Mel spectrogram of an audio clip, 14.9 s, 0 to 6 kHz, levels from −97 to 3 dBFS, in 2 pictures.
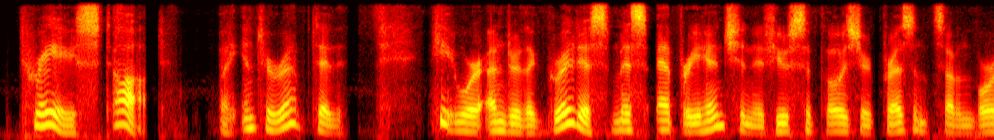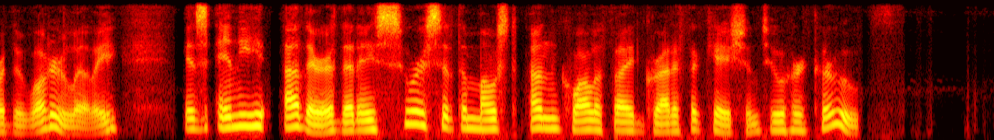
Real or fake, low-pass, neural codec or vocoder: fake; 5.4 kHz; codec, 16 kHz in and 24 kHz out, 0.6 kbps, FocalCodec, streaming, 4096 codes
